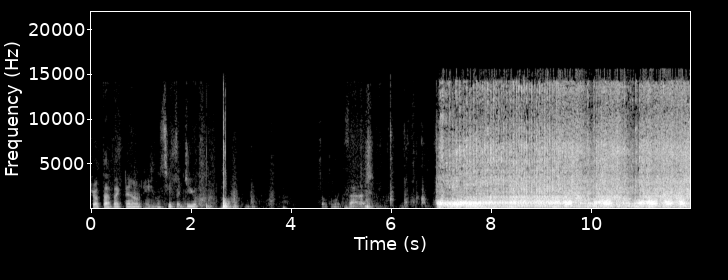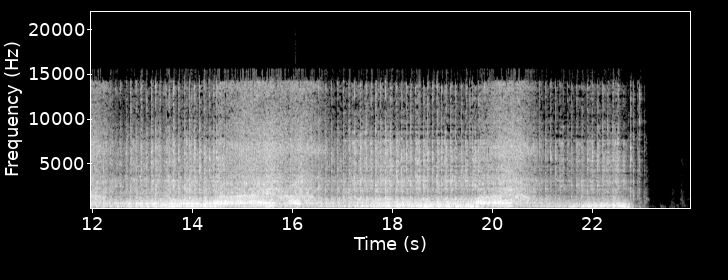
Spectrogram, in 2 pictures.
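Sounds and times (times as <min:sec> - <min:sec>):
chainsaw revving: 0:06.9 - 0:23.2.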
